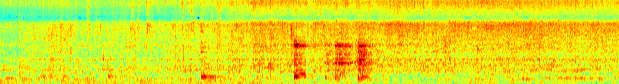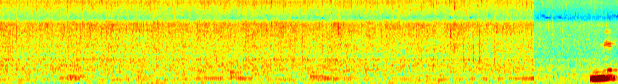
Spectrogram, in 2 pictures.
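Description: Onions sizzle steadily in a pan as tomato goes in, a moderate continuous frying hiss with a few stirring scrapes, cutting off near the end before a short knock.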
